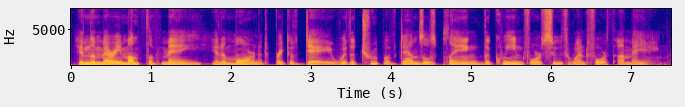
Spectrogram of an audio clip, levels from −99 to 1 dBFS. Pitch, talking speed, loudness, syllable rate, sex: 155 Hz, 210 wpm, -17 LUFS, 4.0 syllables/s, male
